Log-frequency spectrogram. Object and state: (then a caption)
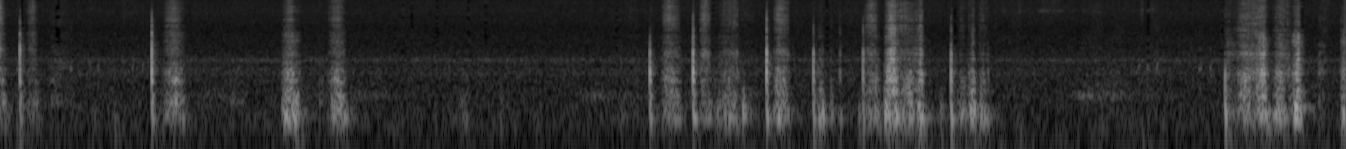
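Wood-framed chalkboard. White chalk held in the fingers writes on a small handheld chalkboard with a wooden frame, scratching across the board surface in short strokes. The soft, dry scrapes come in scattered bursts separated by quiet pauses, with a dense run of strokes in the middle and another at the end.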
